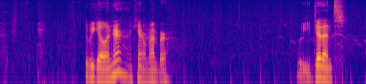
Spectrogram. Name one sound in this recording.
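Footsteps run quickly over earth and grass.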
